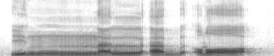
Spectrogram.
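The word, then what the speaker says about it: إِنَّ الْأَبْرَارَ: majuha kafur silakan dibaca perhatikan di sini ada Qalqalah Inal AB Inal AB sebagian teman-teman membacanya tanal Qalqalah Innal abro Innal abro Inal AB ini yang benar ada qqalah Inal AB naantum kita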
